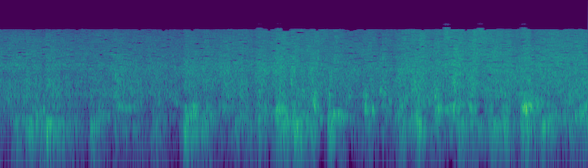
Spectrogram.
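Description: Freight train of covered hopper cars rolling past: a steady rumble of steel wheels on the rails with irregular clanks and knocks, the sharpest about seven seconds in, heard through a home security camera's microphone.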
